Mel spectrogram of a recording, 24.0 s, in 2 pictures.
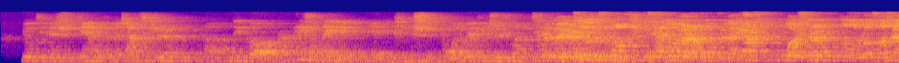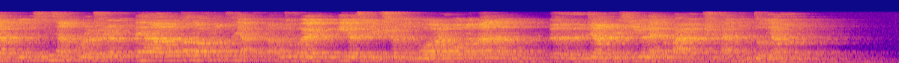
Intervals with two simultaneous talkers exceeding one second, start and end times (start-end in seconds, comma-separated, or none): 7.2-8.9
